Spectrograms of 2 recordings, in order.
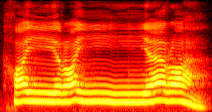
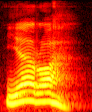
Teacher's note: В конце «га» должно быть слышимо.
